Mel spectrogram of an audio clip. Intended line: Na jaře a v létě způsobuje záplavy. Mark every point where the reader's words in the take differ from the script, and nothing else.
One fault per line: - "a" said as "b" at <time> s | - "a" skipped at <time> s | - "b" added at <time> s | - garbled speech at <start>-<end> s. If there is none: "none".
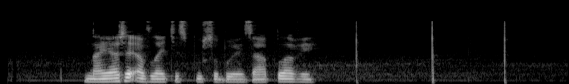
none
